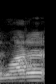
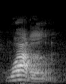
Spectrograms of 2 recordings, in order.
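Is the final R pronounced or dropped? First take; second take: pronounced; dropped. First: The word ends with a pronounced R sound. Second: The word ends in an 'ah' sound, no R.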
